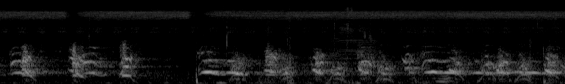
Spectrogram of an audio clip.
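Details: Young Plott hound, eight months old, set loose on a track during a fight, giving rapid, hoarse, rising barks in an irregular run, with short yelping notes and a constant high background hiss.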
